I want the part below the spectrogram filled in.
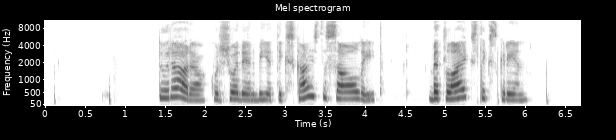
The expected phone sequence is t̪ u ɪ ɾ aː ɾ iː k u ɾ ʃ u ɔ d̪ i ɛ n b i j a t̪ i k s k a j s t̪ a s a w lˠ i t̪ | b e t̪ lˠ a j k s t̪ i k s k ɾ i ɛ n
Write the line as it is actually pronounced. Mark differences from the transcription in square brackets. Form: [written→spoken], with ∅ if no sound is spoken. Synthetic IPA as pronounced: t̪ u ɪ ɾ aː ɾ [iː→aː] k u ɾ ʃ u ɔ d̪ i ɛ n b i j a t̪ i k s k a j s t̪ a s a w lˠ [i→iː] t̪ | b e t̪ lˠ a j k s t̪ i k s k ɾ i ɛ n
